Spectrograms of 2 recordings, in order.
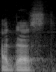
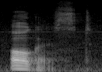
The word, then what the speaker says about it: August: So this is not August, this is August, August, August.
